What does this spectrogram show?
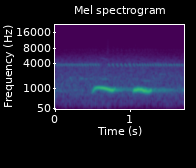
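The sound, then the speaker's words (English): A ruru, or morepork owl, gives a single two-note call from a nearby tree in a forest in Aotearoa New Zealand at dusk, clear and fairly close, while a steady high insect drone hums in the background. “As the evening chorus dies down, you hear a ruru in a nearby tree.”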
